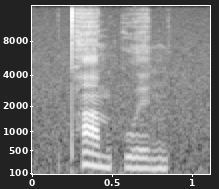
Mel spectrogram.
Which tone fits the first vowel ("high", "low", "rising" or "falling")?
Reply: falling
